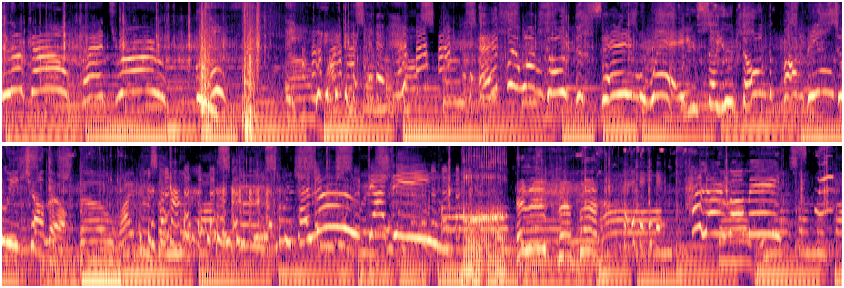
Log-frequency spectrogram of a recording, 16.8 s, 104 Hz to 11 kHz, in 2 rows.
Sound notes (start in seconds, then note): 2.8 laughter; 9.8 laughter; 12.6 snorting; 14.2 laughter; 16.6 squeaking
